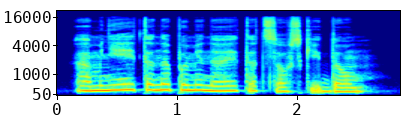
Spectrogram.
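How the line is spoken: Quiet confession. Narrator (Russian): тихо призналась Лидия

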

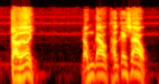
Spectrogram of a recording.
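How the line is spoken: Shouting. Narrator (Vietnamese): la lên

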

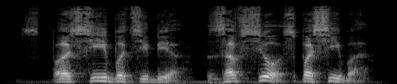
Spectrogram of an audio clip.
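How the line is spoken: Choked hoarse gratitude. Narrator (Russian): сдавленно прохрипел Дима

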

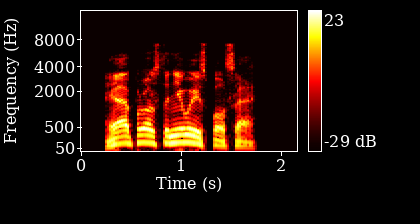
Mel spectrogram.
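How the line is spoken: Grumbling mutter. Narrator (Russian): пробурчал Иваныч

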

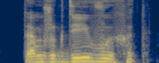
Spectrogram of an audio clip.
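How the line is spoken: Displeased grumble. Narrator (Russian): пробурчал Марис, которого перспектива подставляться из-за чрезмерно активных братьев-огров не радовала

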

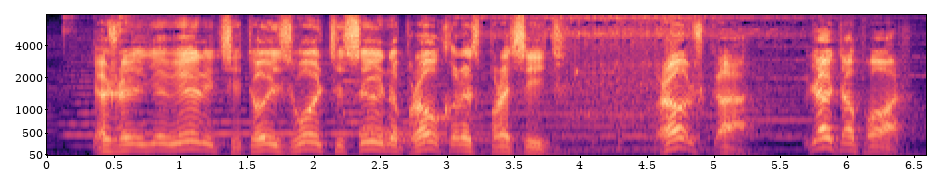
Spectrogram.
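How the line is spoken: Sudden rough question. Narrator (Russian): Вдруг спросил он грубым голосом

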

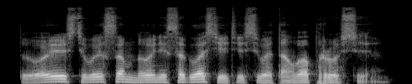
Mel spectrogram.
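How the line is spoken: Sighing. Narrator (Russian): вздохнул Котлов

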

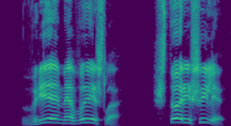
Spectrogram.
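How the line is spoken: Ringing voice question. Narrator (Russian): спросил воин звонким голосом

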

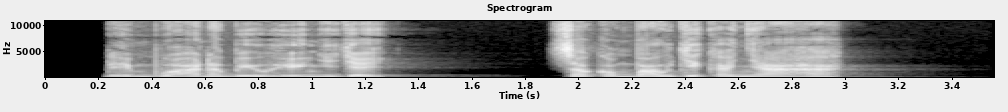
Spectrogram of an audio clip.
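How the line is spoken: Harsh question. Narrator (Vietnamese): bà gay gắt hỏi

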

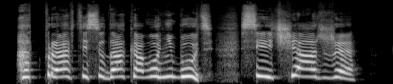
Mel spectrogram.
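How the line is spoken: Shouting, interrupting. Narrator (Russian): кричала, перебивая диспетчера

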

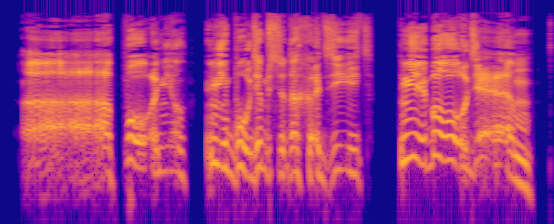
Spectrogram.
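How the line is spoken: Yelling at top of lungs. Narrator (Russian): Закричал он во все горло, не выдержав такой массаж макушки

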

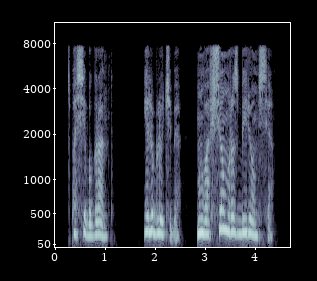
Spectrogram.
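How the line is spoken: Whisper. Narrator (Russian): прошептала я

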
